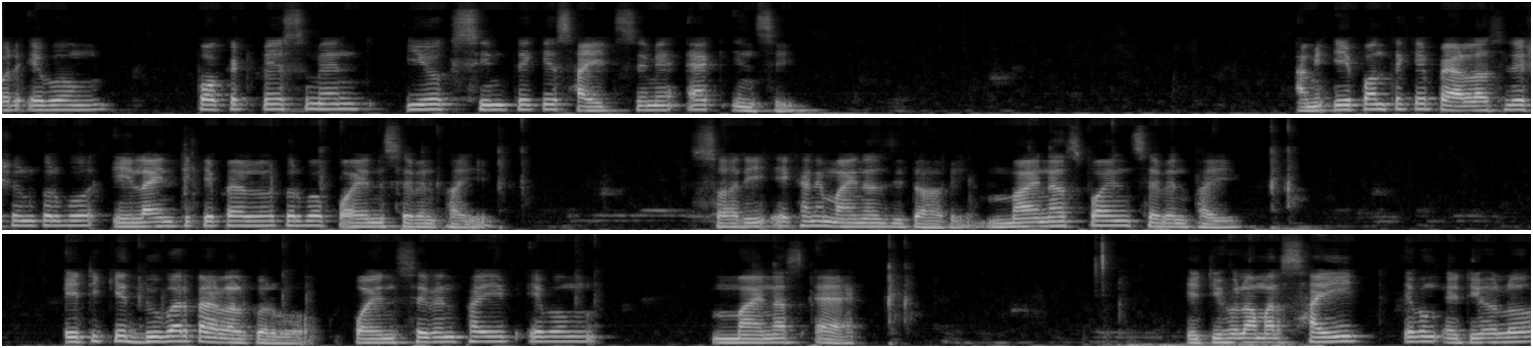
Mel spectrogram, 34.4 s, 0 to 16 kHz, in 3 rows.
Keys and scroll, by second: 13.5 Down, 14.0 KP_Decimal, 14.4 KP_7, 14.7 KP_5, 15.3 Return, 17.0 ctrl+z, 18.6 Down, 19.2 KP_Subtract, 19.7 KP_Decimal, 20.2 KP_7, 20.5 KP_5, 21.1 Return, 24.1 Down, 28.7 KP_Subtract, 29.1 KP_1, 29.7 Return.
